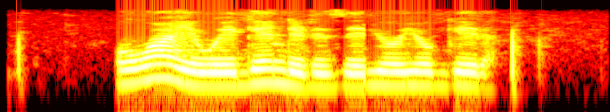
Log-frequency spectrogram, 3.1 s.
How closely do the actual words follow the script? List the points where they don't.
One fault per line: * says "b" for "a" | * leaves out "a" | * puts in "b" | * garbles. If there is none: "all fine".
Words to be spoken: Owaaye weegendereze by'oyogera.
all fine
